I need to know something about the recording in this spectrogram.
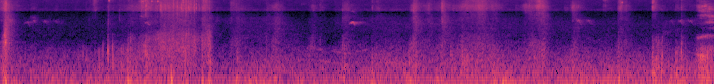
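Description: A plastic sheet rustles and crinkles as it is spread on the ground.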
